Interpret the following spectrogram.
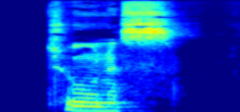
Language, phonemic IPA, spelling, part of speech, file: Moroccan Arabic, /tuːnɪs/, تونس, proper noun, LL-Q56426 (ary)-تونس.wav
- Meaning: 1. Tunisia (a country in North Africa) 2. Tunis (the capital city, since 1159, and largest city of Tunisia)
